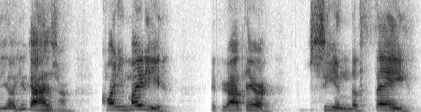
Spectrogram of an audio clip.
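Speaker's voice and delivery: high, loud, booming innkeeper; hearty barkeep. Acted. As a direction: praise the heroes like a jolly host. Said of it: "The barkeep goes".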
